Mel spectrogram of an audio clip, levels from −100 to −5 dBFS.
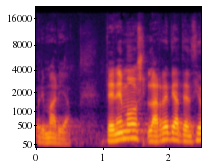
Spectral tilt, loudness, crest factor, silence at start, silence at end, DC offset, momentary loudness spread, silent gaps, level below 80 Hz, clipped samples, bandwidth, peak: -5.5 dB/octave; -23 LUFS; 16 dB; 0 s; 0 s; under 0.1%; 14 LU; none; -58 dBFS; under 0.1%; 18 kHz; -6 dBFS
